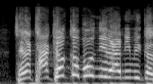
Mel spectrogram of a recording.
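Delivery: high, loud, indignant comeback.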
